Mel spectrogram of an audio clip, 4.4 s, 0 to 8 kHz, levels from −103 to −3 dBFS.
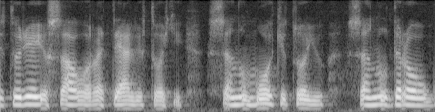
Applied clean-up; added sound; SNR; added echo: none; none; none; none.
